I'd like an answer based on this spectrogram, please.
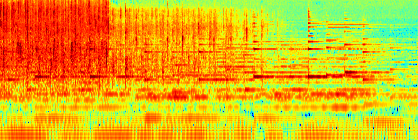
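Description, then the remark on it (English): A church audience bursts into loud, dense clapping to give God thanks on Easter morning. The clapping thins out after a couple of seconds, leaving steady sustained musical tones that carry on beneath scattered claps. “If you've been forgiven, would you put your hands together and give God thanks this Easter morning?”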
